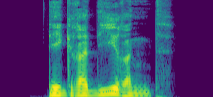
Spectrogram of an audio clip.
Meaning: present participle of degradieren
- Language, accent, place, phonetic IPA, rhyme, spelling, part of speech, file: German, Germany, Berlin, [deɡʁaˈdiːʁənt], -iːʁənt, degradierend, verb, De-degradierend.ogg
